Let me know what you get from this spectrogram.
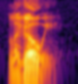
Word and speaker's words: Lajoie: Hall of Fame baseball player Nap LaJoy pronounces his last name Lagoey. So I guess it's Nap Lagoey.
